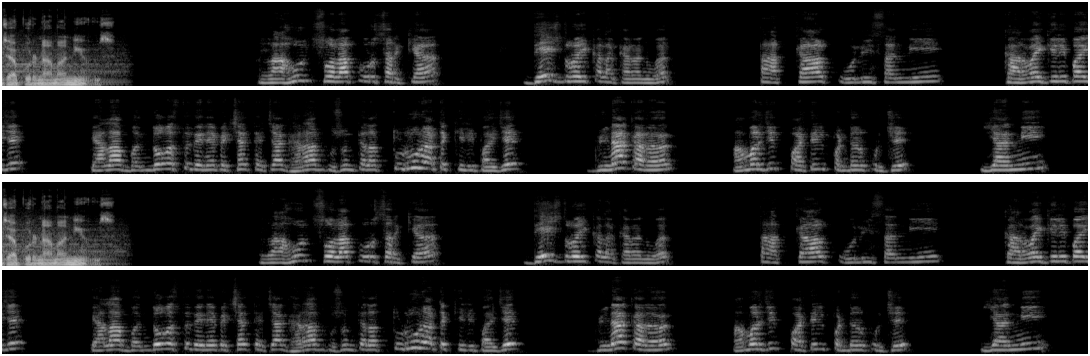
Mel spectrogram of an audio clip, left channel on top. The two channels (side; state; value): both; normal; correlation 0.52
